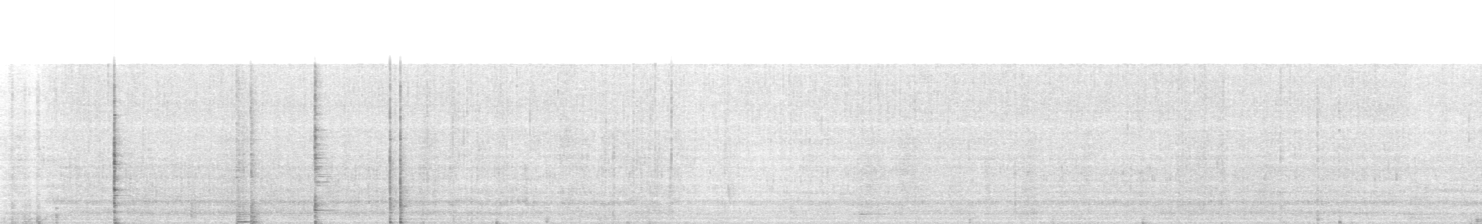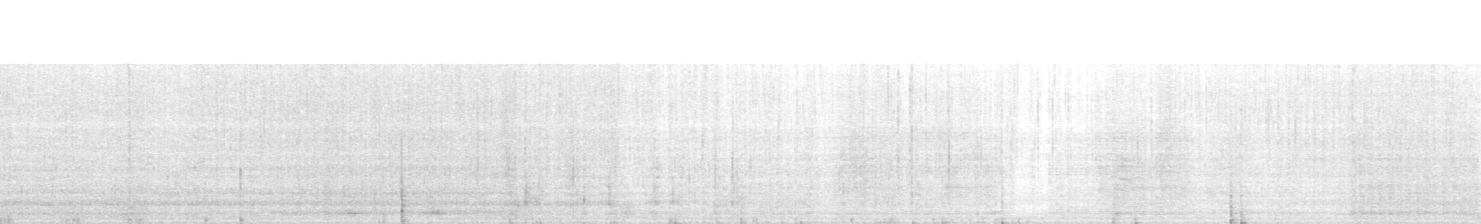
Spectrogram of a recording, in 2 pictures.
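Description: Potatoes frying with a steady sizzle in a stainless steel pot while a silicone spatula stirs them. Several sharp knocks in the first few seconds come from the glass lid and spatula against the pot, with softer knocks later as the bell peppers are tipped in and stirred.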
